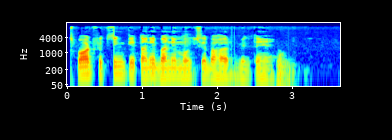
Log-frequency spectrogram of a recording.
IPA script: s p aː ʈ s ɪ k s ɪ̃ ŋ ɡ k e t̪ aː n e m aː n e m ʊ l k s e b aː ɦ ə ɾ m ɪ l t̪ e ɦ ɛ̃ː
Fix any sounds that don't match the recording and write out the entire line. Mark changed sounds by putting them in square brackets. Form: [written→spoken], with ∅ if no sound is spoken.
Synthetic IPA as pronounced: s p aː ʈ [s→f] ɪ k s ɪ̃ ŋ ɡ k e t̪ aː n e [m→b] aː n e m ʊ l k s e b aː ɦ ə ɾ m ɪ l t̪ e ɦ ɛ̃ː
